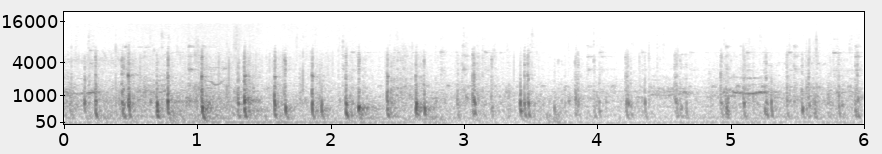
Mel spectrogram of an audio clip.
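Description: Horse hooves clip-clop in a steady, brisk rhythm across the whole stretch as a rider departs, dozens of sharp hollow knocks with no talking over them.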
